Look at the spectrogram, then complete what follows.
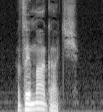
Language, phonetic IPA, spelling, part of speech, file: Polish, [vɨ̃ˈmaɡat͡ɕ], wymagać, verb, Pl-wymagać.ogg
